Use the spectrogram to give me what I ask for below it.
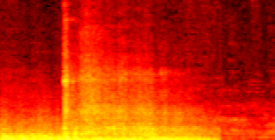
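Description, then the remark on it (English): A door slams shut with one sharp, heavy bang, followed by a low rumbling boom that lingers for about a second before cutting off abruptly. “I slammed a door, and I'm still here.”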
